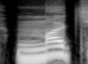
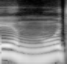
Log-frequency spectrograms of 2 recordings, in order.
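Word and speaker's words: much: मच। मूछ नहीं पढ़ना है दोस्तों।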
